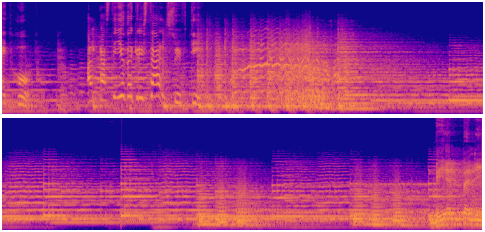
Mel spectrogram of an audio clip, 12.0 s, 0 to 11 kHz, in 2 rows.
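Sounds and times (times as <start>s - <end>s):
background music: 0.0s - 12.0s
cartoon horse whinnying: 2.9s - 4.2s.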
